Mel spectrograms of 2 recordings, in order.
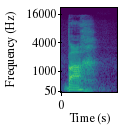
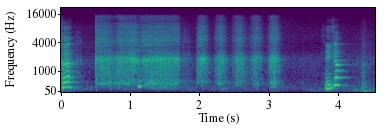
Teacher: The only difference is that instead of stopping the air completely and then letting it out in a little burst, you constrict the space between the tongue and the soft palate and make a friction noise instead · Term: velar fricative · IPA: [x]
